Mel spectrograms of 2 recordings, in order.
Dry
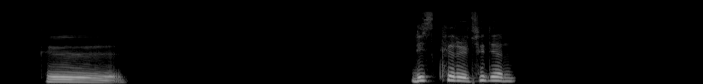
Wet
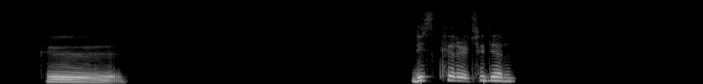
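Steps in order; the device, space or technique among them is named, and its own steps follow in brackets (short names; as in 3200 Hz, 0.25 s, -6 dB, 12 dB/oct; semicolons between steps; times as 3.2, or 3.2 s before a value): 4.21–4.84 HPF 290 Hz 12 dB/oct; behind a face mask (high shelf 2700 Hz -7.5 dB); gain +5 dB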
